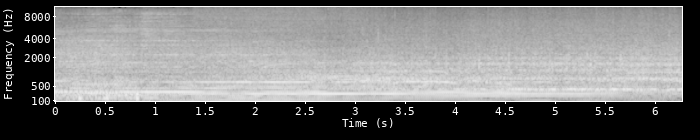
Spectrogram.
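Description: Live rock band with distorted electric guitars and drums: the drum strokes stop about a second in and the band's chord is held and left ringing in a steady drone, like the end of a song.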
